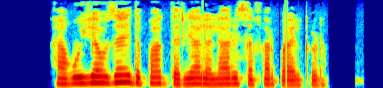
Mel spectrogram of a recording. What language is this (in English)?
Pashto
